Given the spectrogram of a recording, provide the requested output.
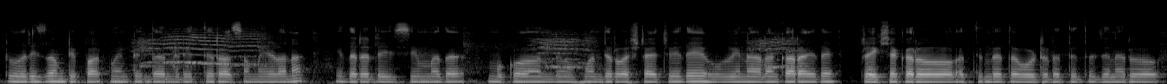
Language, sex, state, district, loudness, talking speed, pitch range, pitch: Kannada, male, Karnataka, Belgaum, -32 LUFS, 50 wpm, 120-125 Hz, 120 Hz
